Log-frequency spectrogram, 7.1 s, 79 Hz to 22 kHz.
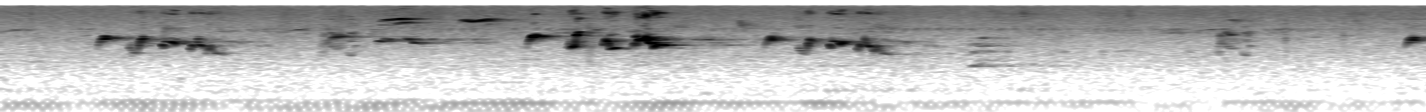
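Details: Red-whiskered bulbul used to lure wild birds into a trap, 4 November 2016: a run of repeated short chattering phrases of bright, downslurred chirps, several per few seconds, ending with a lone note.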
